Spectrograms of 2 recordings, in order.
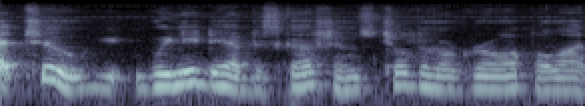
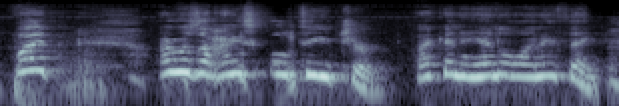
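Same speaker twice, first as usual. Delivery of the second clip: high, loud, mock-offended protest; mock indignant boast; 10 semitones higher, 5 dB louder than usual. Real, not acted. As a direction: puff up, playfully affronted.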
